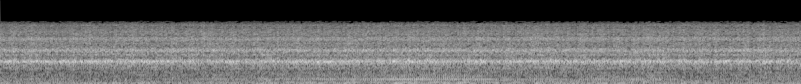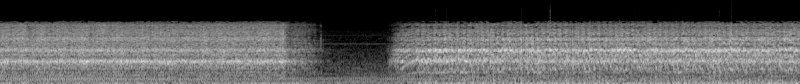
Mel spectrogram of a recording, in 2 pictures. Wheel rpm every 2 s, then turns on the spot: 160, 160, 160, 160, 160, 90, 130, 160.
none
